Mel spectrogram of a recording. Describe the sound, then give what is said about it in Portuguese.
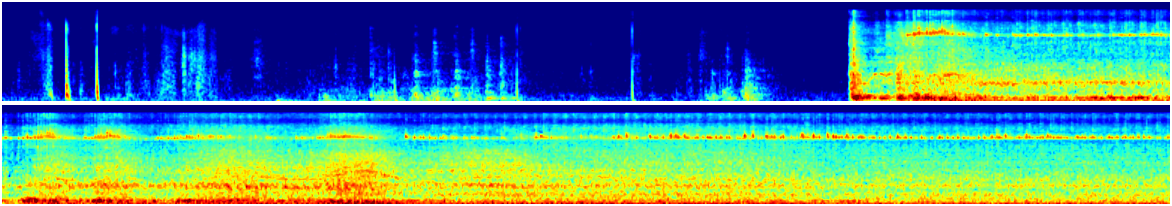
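After several quiet seconds with a few faint clicks, a vintage car engine is started with the key, cranking and catching suddenly, then settling into a loud, steady, rumbling idle, with no talking. “Vou funcionar ele para nós ouvirmos o som.”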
